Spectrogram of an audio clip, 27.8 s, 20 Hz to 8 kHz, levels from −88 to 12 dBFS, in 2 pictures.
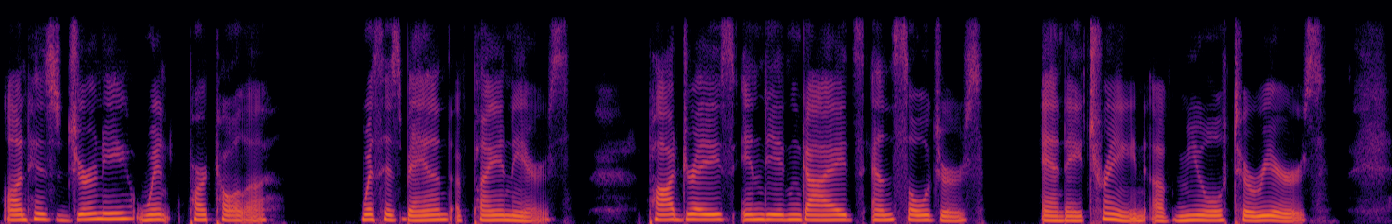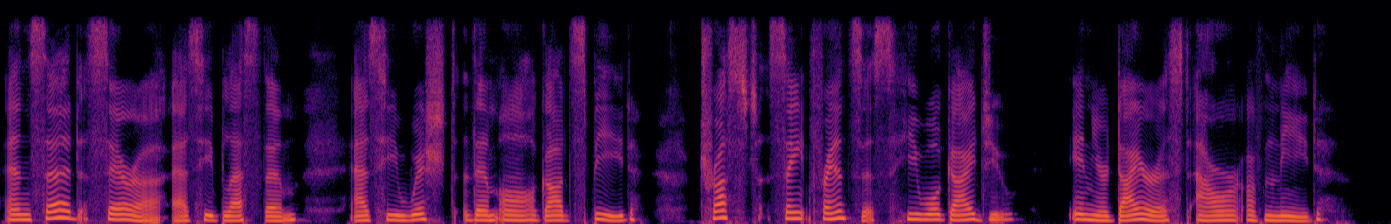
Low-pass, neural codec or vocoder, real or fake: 7.2 kHz; codec, 16 kHz, 4 kbps, X-Codec, HuBERT features, trained on LibriSpeech; fake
